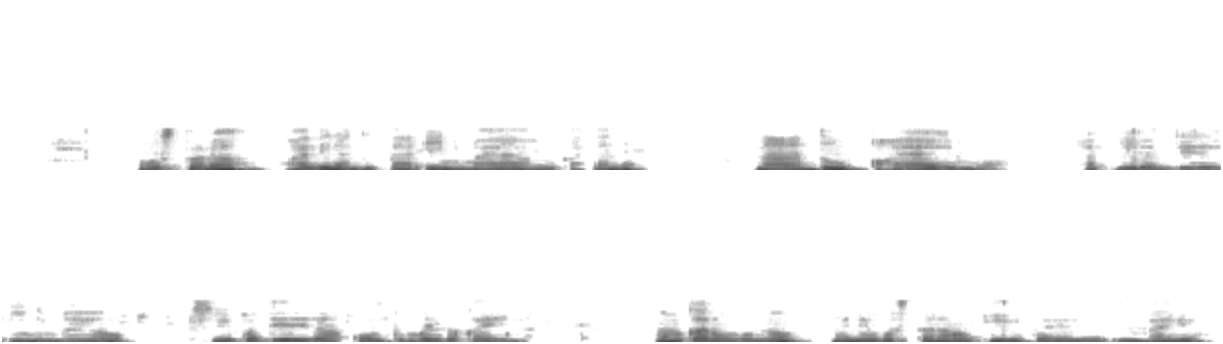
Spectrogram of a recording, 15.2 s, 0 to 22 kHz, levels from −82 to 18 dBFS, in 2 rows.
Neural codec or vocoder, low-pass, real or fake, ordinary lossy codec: none; 5.4 kHz; real; MP3, 48 kbps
